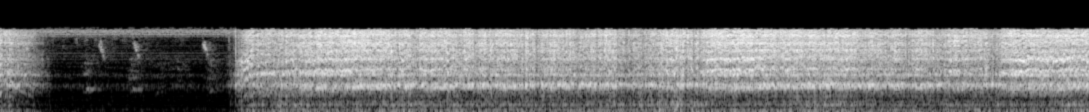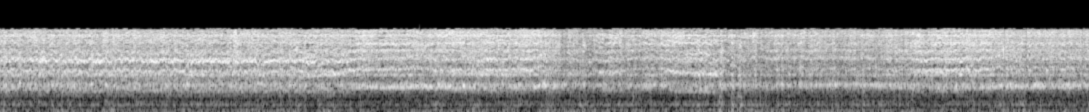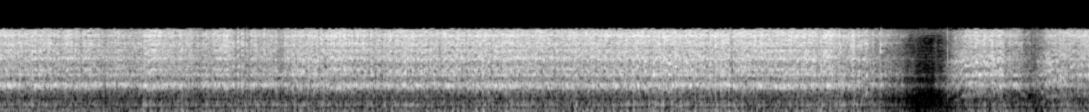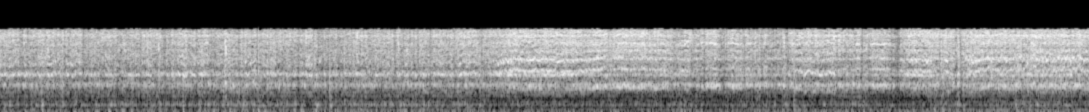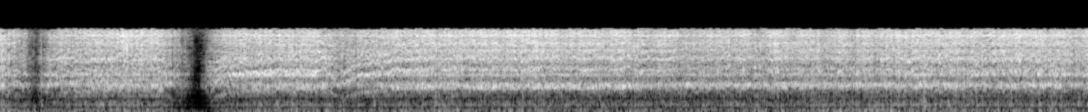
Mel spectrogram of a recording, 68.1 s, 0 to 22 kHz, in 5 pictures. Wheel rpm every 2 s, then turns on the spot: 30, 90, 230, 230, 220, 230, 200, 180, 190, 220, 220, 230, 230, 230, 230, 230, 230, 230, 220, 70, 160, 200, 200, 200, 220, 220, 200, 130, 130, 200, 230, 230, 230, 220.
none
